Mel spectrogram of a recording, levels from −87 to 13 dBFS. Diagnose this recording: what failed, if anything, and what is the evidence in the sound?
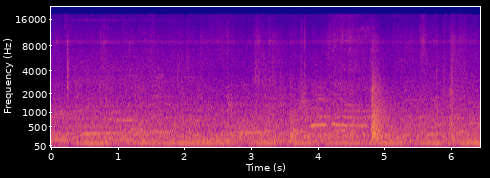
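Nothing failed in any stage of the chain: the signal stays continuous and stable throughout, with no breaks, level disturbances or spectral damage in the audio to point to a fault.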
